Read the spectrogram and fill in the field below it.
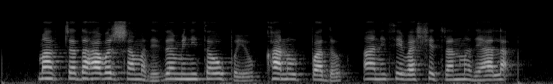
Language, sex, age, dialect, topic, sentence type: Marathi, female, 25-30, Northern Konkan, agriculture, statement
